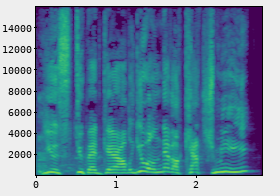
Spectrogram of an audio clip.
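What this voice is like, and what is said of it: Put-on phony French accent. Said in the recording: “Oh, she's French. ... She's a phony French person. She's phony as F. ... She's got the coolest accent.”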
